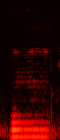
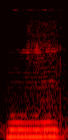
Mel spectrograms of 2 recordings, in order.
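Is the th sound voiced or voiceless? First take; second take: voiced; voiced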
